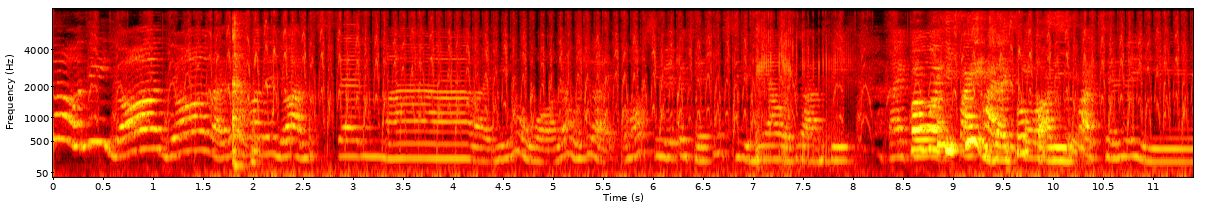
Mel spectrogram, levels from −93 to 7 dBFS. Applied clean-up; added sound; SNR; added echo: none; Fart + Zipper (clothing); 16 dB; none.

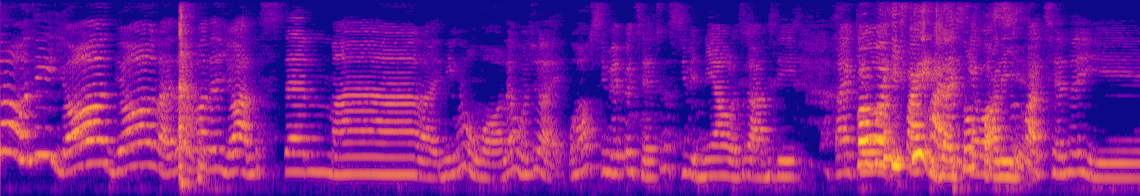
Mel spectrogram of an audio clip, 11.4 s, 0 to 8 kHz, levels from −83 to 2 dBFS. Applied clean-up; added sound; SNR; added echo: none; none; none; none.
